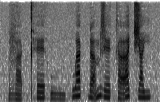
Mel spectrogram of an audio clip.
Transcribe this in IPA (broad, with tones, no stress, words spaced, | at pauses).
va˨˩k̚t̪ʰɛ˧ hwṳ˨˩n hwa˦˥k̚ɗa̰˧˥mzɛ˧ka̰ː˧˥ t͡ɕa˧j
